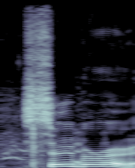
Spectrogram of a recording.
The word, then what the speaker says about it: Subaru: Not Subaru. So, am I still saying it wrong? It's not Subaru. What, Subaru. Subaru. It's written Subaru. That's as good as it's going to get.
